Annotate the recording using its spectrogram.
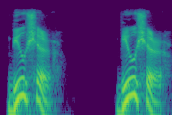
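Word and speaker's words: Bücher: So it has the pronunciation of u. So we have this word over here which means books and it will be pronounced as birer bucher.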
